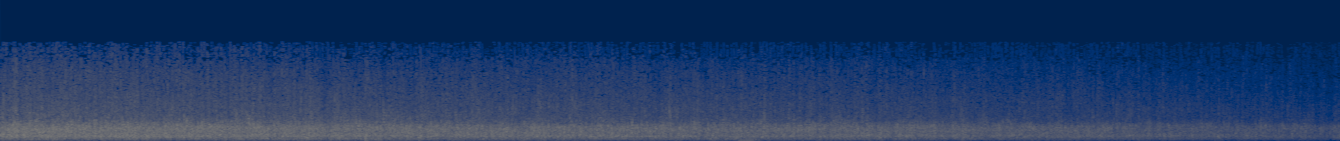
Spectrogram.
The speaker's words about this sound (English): Well, there is more applause here than in the European Parliament, I can tell you.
